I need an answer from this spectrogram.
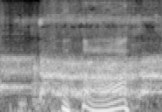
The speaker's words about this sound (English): No, dogs are see, there's my one of my dogs saying hello to your dog, so we're good.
